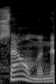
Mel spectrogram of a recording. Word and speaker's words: Salmon: Now here on this one you do pronounce the S, all right? The L, excuse me. The fish, salmon, right? We don't pronounce it, right? It's not salmon patties, okay? But here that is the name, all right?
